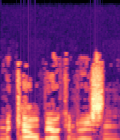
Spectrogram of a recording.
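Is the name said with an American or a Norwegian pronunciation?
American. The name is said with an American pronunciation. "So I kind of Americanized it"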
